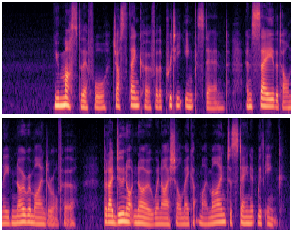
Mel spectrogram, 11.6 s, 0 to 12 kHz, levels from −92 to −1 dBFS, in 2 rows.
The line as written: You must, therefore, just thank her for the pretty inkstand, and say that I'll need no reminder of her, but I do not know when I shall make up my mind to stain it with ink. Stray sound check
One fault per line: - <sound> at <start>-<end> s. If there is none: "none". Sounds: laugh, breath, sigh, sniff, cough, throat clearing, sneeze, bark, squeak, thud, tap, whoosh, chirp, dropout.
none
